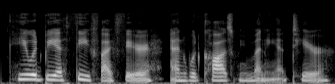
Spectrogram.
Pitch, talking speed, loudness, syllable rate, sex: 195 Hz, 250 wpm, -19 LUFS, 5.4 syllables/s, female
